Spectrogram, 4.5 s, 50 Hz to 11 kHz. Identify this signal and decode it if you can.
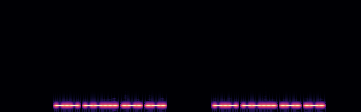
Morse code, heard as a keyed tone, about 40 wpm, 700 Hz. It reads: K7RR K7RR
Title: USA Call Signs - 4 Characters - Repeated 2x - 40wpm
